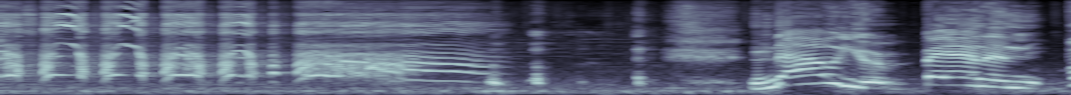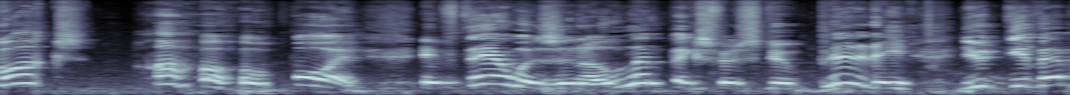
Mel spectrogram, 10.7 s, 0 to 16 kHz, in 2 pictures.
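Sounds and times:
rubber chicken toy squawking and squealing: 0.0s - 2.6s
speech: 3.8s - 10.6s.

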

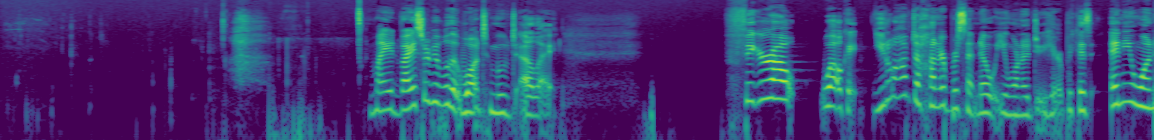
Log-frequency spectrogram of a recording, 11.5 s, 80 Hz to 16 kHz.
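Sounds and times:
person sipping water: 0.2s - 3.7s
soft mouth clicks and smacks: 0.5s - 3.7s
speech: 3.7s - 5.8s, 7.4s - 11.5s.

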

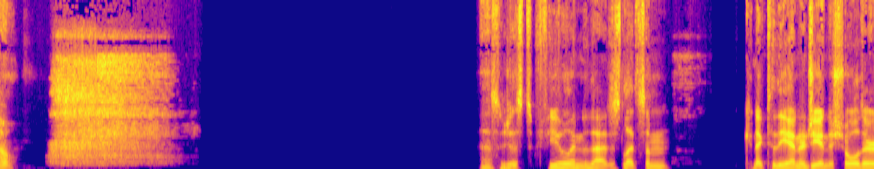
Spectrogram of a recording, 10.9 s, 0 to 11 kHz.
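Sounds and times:
deep human exhalation: 0.6s - 2.5s
speech: 6.0s - 8.5s, 9.3s - 10.9s.

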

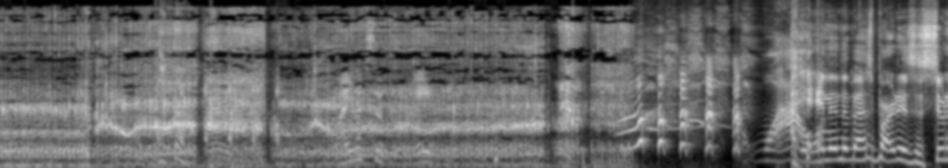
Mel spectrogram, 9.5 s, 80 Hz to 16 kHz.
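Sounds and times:
Rottweiler growling and roaring during a bath: 0.0s - 6.6s
laughter: 1.6s - 3.0s, 6.2s - 8.6s
speech: 8.1s - 9.4s.

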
